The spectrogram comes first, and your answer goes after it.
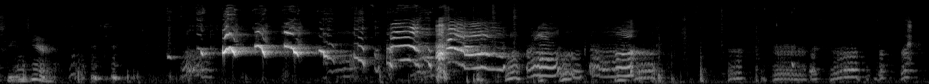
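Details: F1 Goldendoodle puppies aged 25 days, heard inside a house at 11 pm. Soft low grunts open, then loud piercing squeals and wavering whines burst out together, fading back into scattered small whimpers and snuffles.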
